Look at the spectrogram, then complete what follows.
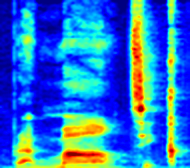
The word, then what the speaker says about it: pragmatic: Just know that once I have words that end with T-I-O-N, S-I-O-N, I-C, the stress should be on the second syllable from behind. Education, decision, all right? Pragmatic.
